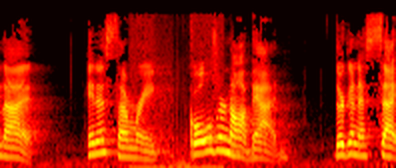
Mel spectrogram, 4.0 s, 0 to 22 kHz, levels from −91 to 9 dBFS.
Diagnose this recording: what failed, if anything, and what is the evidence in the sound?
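From 1.29 to 2.24 s, between "in a" and "not bad", the speech takes on a harsh, buzzy distortion, and the gaps in that stretch fill with a steady noise floor at about -40 dBFS instead of falling silent. That fits a stuck bit, likely at the converter or its data lines: one bit held fixed shifts roughly half the samples by a step of that size, following the waveform, and near zero it flips with the sign, turning pauses into noise.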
